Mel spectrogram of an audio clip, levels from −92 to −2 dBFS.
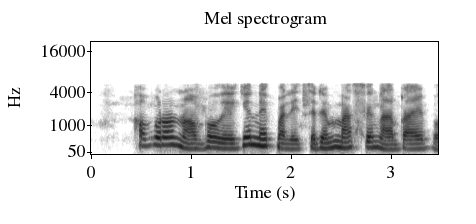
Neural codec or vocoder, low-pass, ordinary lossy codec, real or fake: codec, 24 kHz, 6 kbps, HILCodec; 5.4 kHz; none; fake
